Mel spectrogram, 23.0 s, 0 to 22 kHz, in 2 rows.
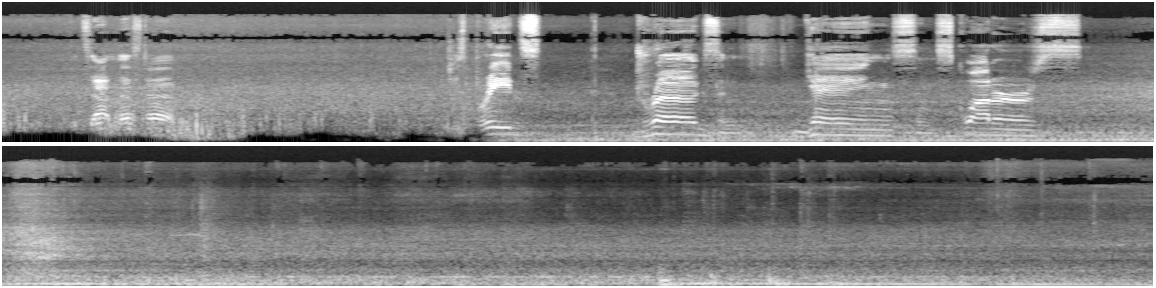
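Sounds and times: car engine and road rumble: 0:00.0 - 0:23.0.

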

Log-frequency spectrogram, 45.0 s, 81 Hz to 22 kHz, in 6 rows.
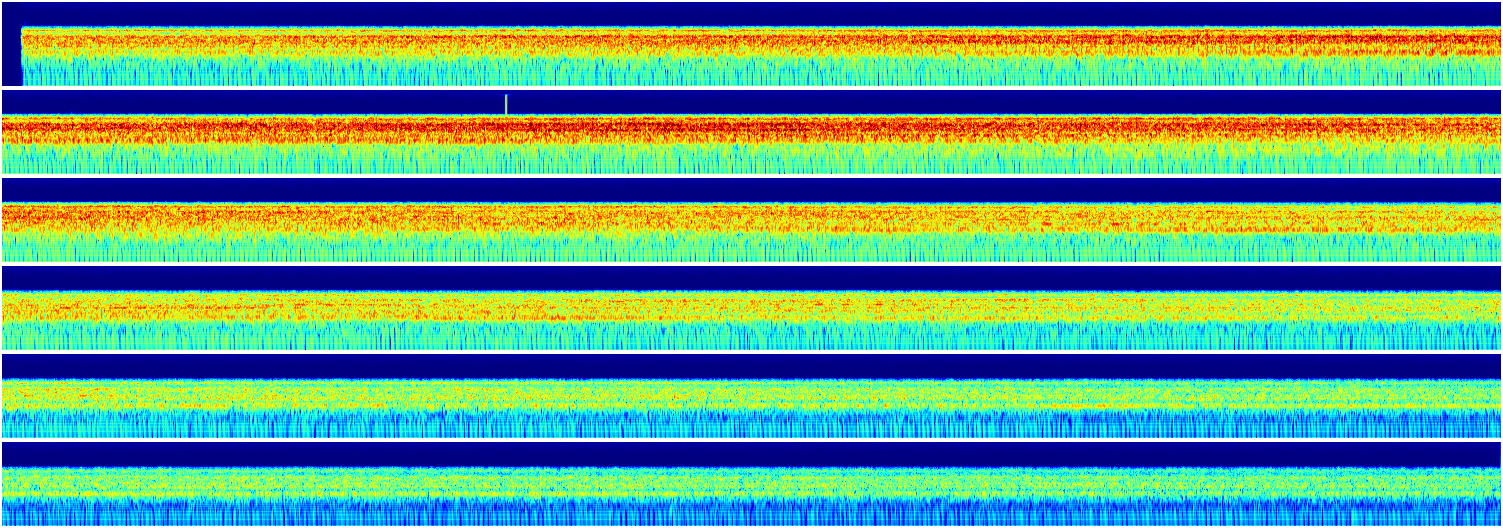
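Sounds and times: tractor diesel engine running: 0:00.0 - 0:44.9.

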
